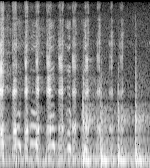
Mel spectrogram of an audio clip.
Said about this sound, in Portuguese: Estão a bater a porta, amor. Deixa, vou abrir.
